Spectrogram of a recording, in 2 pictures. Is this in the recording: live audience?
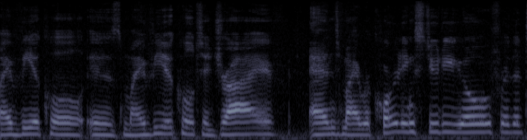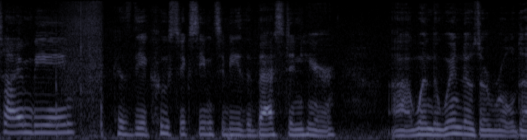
no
